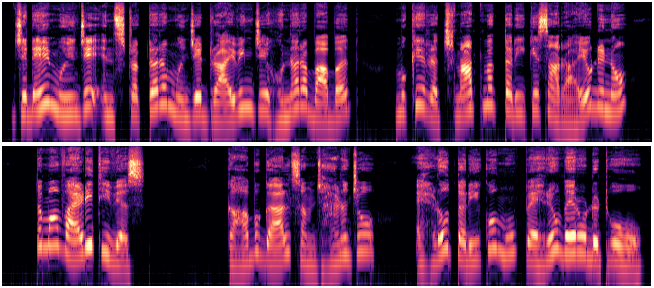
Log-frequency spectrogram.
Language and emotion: Sindhi, surprised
